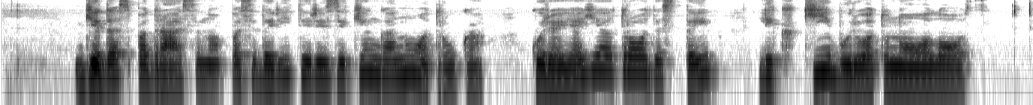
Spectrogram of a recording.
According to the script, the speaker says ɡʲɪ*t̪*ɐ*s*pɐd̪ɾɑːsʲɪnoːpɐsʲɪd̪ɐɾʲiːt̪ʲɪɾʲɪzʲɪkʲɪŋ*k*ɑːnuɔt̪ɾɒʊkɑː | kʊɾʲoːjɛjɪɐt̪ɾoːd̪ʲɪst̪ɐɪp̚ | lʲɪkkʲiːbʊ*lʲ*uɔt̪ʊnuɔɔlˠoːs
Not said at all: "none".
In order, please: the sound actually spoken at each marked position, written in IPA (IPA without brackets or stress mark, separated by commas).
d̪, s, ɡ, ɾʲ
